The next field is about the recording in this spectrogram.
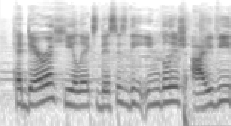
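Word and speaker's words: Hedera helix: And then you can see right over here, we've got a heedra helix or the correct way to say it is hideera helix.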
